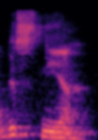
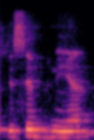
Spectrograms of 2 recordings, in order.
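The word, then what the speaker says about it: dyspnea: ديسنيا هنا البي بتكون سايلت لا تلفظ، فعندي ديس بريفكس بادئه معناها difficulty or pain، الم او صعوبه، والسافكس عندي بريثنج اللي هو بنيه، بنيه معناها بريثنج، المصطلح بصير اسمه ديسنيا، نقولش ديسبنيا، لا هي البي هنا بتكون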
